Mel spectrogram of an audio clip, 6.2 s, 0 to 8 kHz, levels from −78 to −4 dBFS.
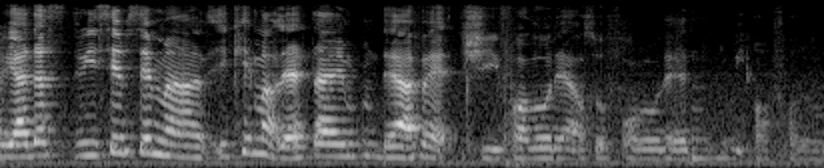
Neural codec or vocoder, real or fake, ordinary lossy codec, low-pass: none; real; none; 7.2 kHz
